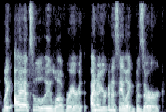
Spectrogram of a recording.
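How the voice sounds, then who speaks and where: A woman with a Kentucky accent, co-hosting a casual live-stream chat in a relaxed, easygoing way. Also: medium pitch, fast. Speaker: co-host.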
